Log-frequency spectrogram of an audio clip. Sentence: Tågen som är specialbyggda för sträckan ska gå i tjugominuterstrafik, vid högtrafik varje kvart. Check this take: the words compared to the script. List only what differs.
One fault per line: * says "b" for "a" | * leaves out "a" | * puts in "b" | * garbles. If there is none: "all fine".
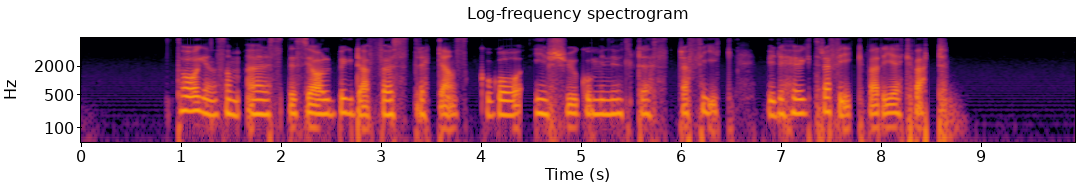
all fine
